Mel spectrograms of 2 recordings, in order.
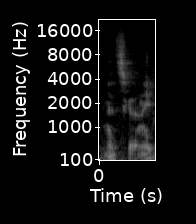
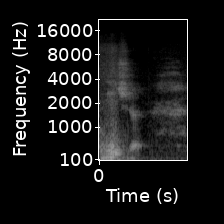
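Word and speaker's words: Nietzsche: He's written about all this but he's he wanted a book by Nitzka and they said Nitzka oh he was mispronouncing Nisha and then and then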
